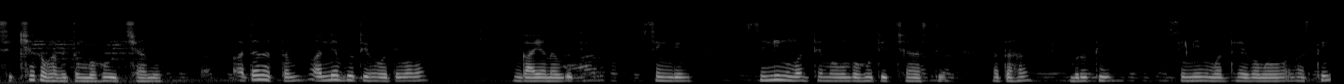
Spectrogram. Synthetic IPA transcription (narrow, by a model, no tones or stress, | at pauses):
ʃikʃɐkɐbʱɐʋit̪umbɐɦuitːʃʰaːmi | ɐt̪ɐnɐt̪ːɐmɐnjɐbɾut̪iɦɐʋɐt̪imɐmɐ | ɡaːjɐnɐʋɾut̪isiŋɡiŋɡ | siŋɡiŋɡmɐd̪ʱjɐmɐmɐbɐɦut̪itːʃʰaɐst̪i | ɐt̪ɐɦɐbɾut̪isiŋɡiŋɡmɐd̪ʱjɐʋɐmɐɐɐst̪i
